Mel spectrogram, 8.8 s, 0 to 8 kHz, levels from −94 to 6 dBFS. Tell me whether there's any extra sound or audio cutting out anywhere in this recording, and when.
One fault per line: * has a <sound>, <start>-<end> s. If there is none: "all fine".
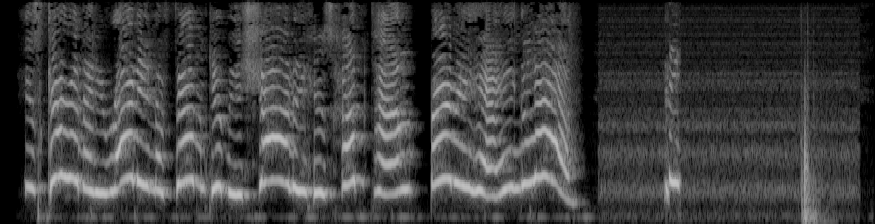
* has a laugh, 6.6-6.8 s
* has a thud, 8.0-8.4 s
